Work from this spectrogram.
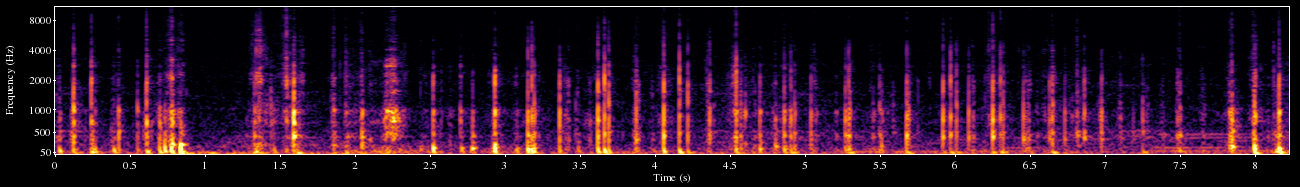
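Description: A printed Versace perfume cardboard box is held up and tapped with short fingernails. It gives a rapid, uneven run of dry, short clicks and taps with a hollow low thud and almost no ring.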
